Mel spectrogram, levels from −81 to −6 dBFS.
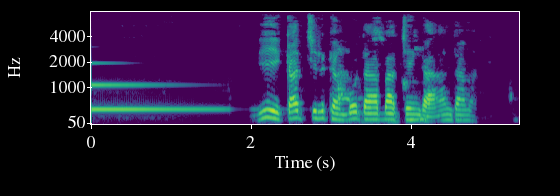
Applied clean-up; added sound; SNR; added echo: neural mask model RNNoise.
